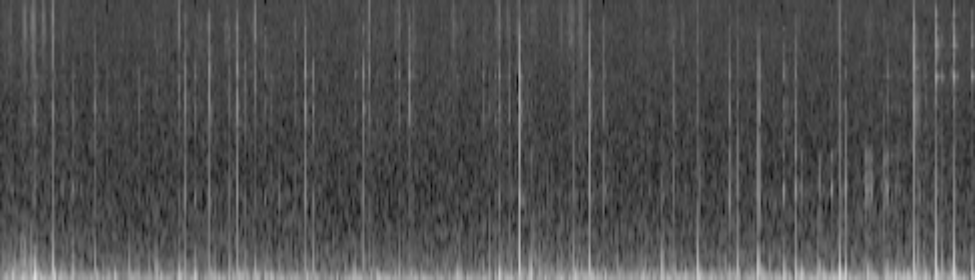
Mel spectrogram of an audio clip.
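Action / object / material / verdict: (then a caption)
tap / glass perfume bottle with metal cap / metal, glass / none. Fingertips and nails tap and click on the gold metal cap of a rectangular, partly filled clear glass perfume bottle held over a microphone. Many short, dry clicks come in quick, uneven bursts, each with a soft low thump and a bright tick that fades almost instantly.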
